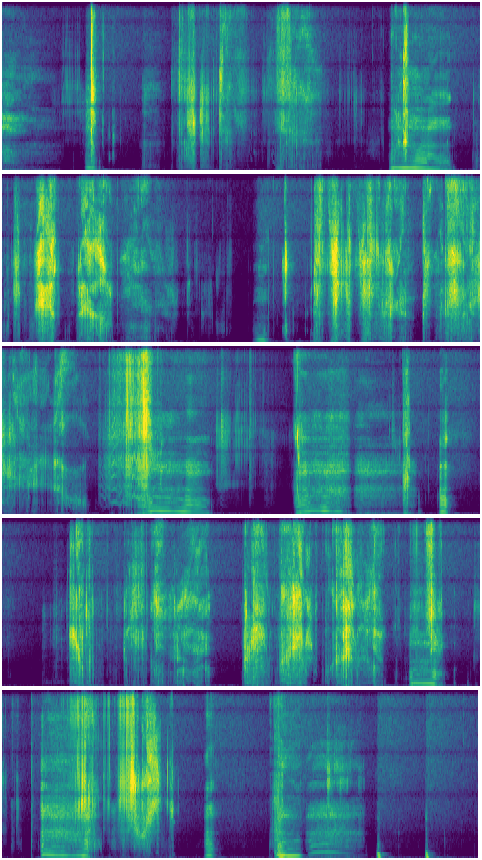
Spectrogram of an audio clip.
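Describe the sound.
Crunchy eating, with loud biting and chewing in many irregular bursts separated by short pauses throughout.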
